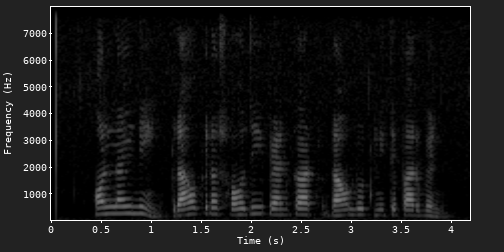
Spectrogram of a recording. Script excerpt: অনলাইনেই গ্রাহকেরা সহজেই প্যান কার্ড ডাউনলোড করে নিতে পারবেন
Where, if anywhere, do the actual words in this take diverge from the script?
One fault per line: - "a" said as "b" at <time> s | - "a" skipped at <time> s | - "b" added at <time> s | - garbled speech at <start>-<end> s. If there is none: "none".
- "করে" skipped at 3.2 s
